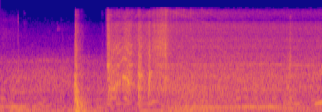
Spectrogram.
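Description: Jeep Wrangler engine idling steadily. About a second in there is a single sharp bang, the driver's door being shut, followed by a brief clatter.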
